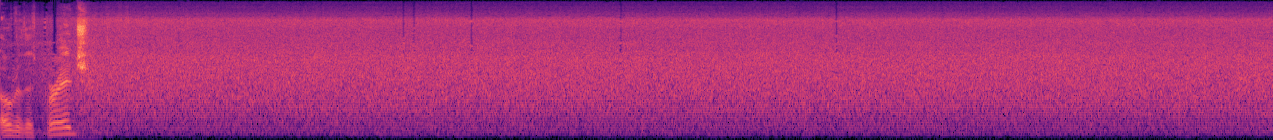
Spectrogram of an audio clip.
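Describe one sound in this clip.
A stream rushes steadily nearby.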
